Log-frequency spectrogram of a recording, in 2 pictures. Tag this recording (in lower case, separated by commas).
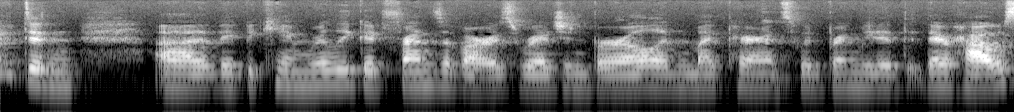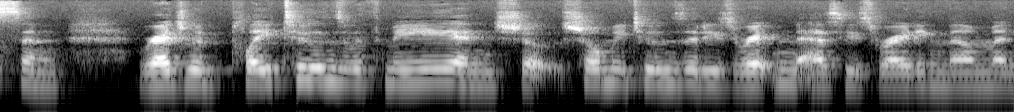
speech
